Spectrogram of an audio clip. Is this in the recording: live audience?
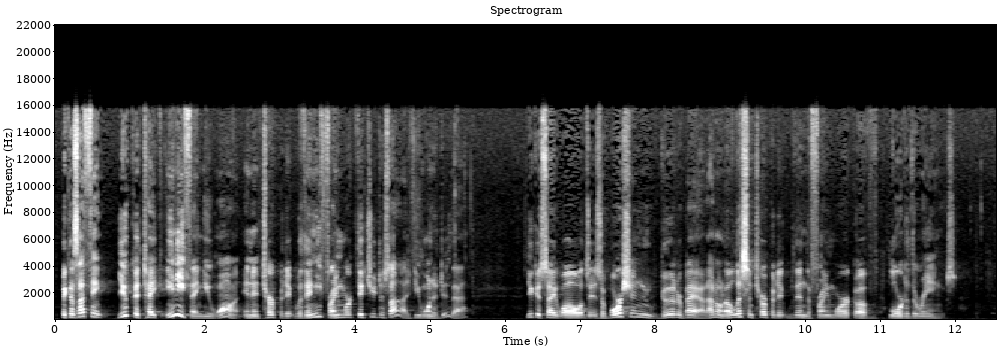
yes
